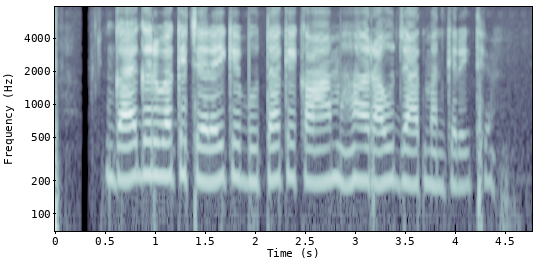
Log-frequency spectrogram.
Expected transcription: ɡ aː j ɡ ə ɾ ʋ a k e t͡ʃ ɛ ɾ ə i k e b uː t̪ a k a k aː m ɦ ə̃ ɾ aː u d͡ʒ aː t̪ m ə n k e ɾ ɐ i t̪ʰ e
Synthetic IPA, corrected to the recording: ɡ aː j ɡ ə ɾ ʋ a k e t͡ʃ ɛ ɾ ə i k e b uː t̪ a k e k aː m ɦ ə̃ ɾ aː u d͡ʒ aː t̪ m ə n k e ɾ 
